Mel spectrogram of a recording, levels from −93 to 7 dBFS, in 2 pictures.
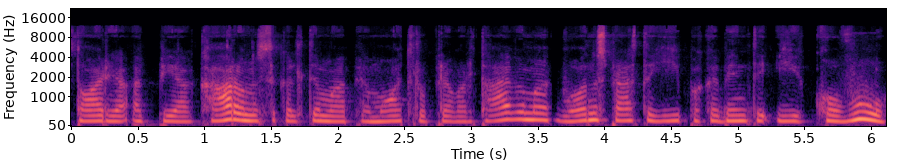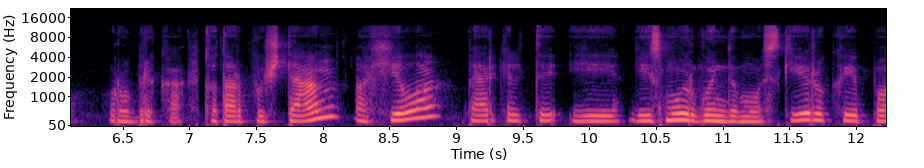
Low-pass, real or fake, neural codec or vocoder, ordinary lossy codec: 10.8 kHz; real; none; Opus, 16 kbps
